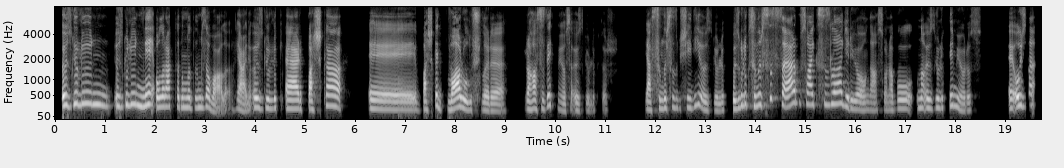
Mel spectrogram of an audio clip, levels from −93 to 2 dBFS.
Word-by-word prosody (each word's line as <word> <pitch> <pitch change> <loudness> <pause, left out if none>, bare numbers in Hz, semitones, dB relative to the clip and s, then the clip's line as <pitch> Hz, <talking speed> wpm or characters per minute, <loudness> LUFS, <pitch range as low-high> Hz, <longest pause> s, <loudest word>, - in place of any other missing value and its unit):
Özgürlüğün 275 0 +3
özgürlüğü 255 +1 -1
ne 280 +2 +5
olarak 230 +1 +3
tanımladığımıza 220 0 -2
bağlı, - - -3
yani, - - -2
özgürlük 205 -1 0
eğer 190 -1 +6
başka, 230 +4 +3 0.5
eee, 175 - +1
başka 175 +9 0 0.2
varoluşları 165 -6 +4 0.4
rahatsız 185 +1 -2
etmiyorsa 175 - -6
özgürlüktür. 145 - -14 0.6
Ya, 170 -2 0
sınırsız 200 +4 -4
bir 195 - -16
şey 210 -3 -7
değil 255 +1 -6
özgürlük. 160 -1 -7
Özgürlük 245 +8 -2
sınırsızsa 335 - 0
eğer 275 +8 +4
bu 305 - -18
saygısızlığa 285 +1 -1
giriyor 185 -9 -3
ondan 160 +1 -8
sonra, 160 +1 -12
bu 190 0 -3
buna 210 0 -5
özgürlük 205 +2 -5
demiyoruz. 160 -11 -7 0.6
Eee, 200 - +1
o 235 - +8
yüzden 260 +2 -4
210 Hz, 110 wpm, -23 LUFS, 175-250 Hz, 0.6 s, o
